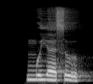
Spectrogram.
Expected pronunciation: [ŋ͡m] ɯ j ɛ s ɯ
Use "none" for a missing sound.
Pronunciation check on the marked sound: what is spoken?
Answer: m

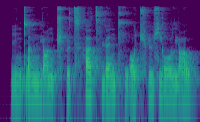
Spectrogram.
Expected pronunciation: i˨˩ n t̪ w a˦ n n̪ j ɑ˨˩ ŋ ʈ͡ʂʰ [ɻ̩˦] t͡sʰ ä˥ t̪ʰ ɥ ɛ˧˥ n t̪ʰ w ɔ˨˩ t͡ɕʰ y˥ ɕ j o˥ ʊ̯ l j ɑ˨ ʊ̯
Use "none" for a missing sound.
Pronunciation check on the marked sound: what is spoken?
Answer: ɻ̩˦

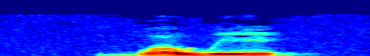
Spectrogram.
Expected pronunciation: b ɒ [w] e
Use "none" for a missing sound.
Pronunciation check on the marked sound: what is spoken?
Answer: w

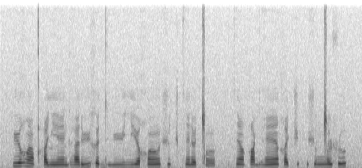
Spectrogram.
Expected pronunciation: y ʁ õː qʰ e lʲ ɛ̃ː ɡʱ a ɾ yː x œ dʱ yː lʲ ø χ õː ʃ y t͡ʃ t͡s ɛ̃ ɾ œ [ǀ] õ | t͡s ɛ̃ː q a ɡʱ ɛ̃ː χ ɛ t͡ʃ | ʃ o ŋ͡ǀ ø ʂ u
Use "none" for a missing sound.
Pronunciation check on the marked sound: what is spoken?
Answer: ǀ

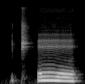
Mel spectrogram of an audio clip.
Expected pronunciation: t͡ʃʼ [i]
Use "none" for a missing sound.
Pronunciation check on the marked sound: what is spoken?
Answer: e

